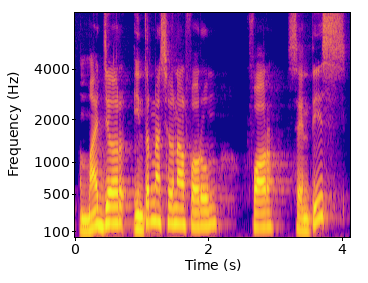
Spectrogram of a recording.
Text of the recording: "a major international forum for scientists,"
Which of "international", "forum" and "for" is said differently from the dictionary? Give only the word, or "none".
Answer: international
